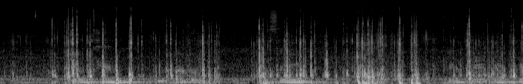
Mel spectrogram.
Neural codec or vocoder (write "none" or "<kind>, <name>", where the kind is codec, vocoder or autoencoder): vocoder, BigVGAN v2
